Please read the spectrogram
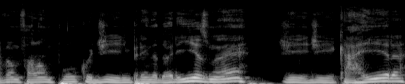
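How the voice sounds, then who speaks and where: On a very clean recording with a silent background, a man with a Minas Gerais accent speaks with a dark, mellow tone, fairly low pitch, and fairly even intonation. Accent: Minas Gerais accent, still noticeable. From Minas Gerais, Brazil. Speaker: company founder, entrepreneur. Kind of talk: podcast interview. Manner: casual, with fillers.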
